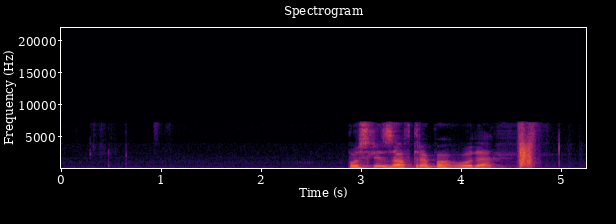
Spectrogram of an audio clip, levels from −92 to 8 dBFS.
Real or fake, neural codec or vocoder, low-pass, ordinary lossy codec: real; none; 7.2 kHz; MP3, 48 kbps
